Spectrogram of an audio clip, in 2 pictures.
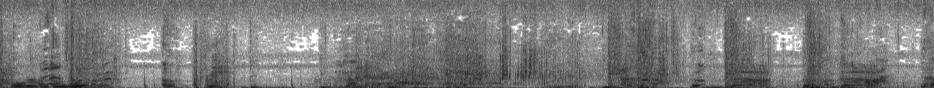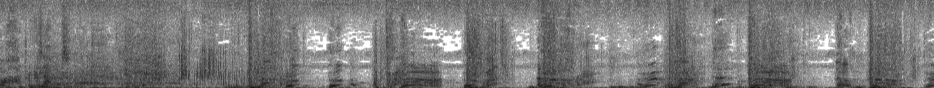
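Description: Sharp hits thud repeatedly against a monster.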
